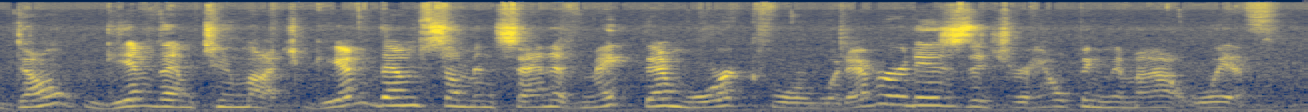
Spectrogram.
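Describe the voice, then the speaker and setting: Amid noticeable background noise and audible room echo, a woman speaks with lively intonation. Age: 70s. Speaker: psychic tarot reader. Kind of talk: tarot reading livestream. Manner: casual, conversational.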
